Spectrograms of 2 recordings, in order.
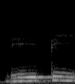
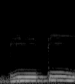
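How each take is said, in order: The two takes are said the same way.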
